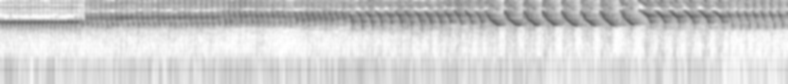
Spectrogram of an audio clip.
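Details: Panda canary in lively, continuous song: a steady high whistle, then a buzzy trill that shifts into rapid repeated downward-sweeping notes, about two per second, growing louder and sharper.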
